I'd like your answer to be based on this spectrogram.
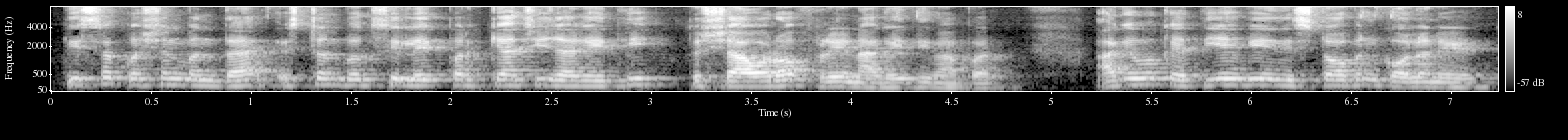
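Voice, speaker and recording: A male teacher lecturing in Hindi on an English poem, often asking questions and answering them himself, and reading the English lines slowly. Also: a little high. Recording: echoey room.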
